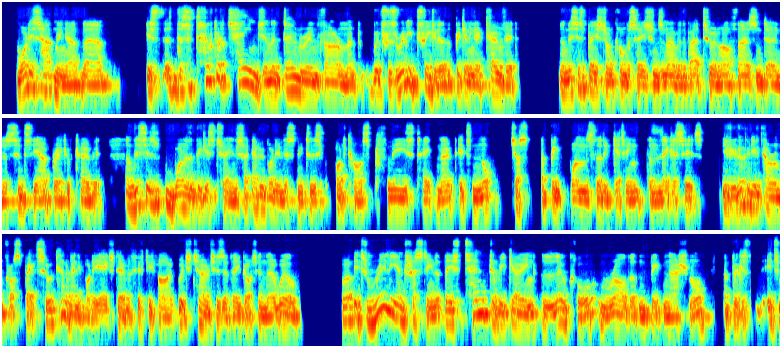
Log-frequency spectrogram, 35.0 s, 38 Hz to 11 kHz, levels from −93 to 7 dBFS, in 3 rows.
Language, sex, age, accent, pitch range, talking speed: English, male, 50-69, British, 85-110 Hz, 185 wpm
